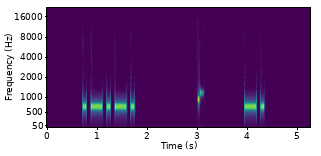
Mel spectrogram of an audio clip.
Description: Morse code, heard as a keyed tone, about 15 wpm, 700 Hz. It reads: <AR> N
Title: Single Character (Letter:Number:Punctuation:Prosign) Alt 15wpm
